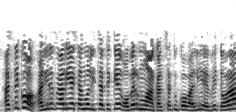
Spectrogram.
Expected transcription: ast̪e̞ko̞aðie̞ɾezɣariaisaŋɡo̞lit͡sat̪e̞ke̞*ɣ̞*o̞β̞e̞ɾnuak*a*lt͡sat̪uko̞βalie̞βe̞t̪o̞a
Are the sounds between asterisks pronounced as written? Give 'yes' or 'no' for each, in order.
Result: yes, yes

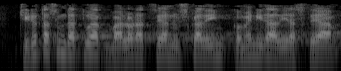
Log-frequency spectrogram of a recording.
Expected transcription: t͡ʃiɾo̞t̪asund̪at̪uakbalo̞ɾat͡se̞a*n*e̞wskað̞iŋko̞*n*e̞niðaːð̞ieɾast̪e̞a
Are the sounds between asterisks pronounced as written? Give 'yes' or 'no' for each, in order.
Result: yes, no

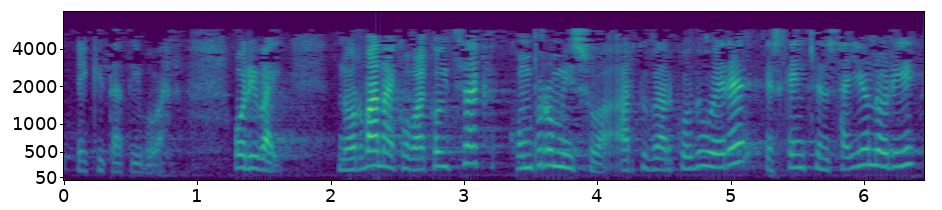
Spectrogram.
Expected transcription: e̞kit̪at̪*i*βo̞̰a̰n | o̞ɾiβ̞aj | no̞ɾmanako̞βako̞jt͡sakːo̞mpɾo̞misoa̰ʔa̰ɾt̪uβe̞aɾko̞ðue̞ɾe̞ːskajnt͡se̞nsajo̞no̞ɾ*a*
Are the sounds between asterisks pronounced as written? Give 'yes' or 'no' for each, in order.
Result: yes, no

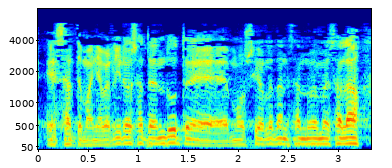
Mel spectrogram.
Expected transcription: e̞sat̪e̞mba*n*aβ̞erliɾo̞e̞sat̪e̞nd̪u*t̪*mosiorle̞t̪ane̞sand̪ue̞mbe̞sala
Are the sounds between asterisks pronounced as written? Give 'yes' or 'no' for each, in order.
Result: no, yes

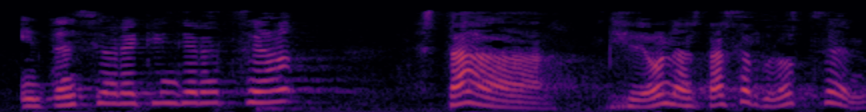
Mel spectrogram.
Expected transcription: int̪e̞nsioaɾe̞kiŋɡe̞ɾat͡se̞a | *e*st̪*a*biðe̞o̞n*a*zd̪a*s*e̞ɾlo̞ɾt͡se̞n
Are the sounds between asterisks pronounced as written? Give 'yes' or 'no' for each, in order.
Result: yes, yes, yes, yes

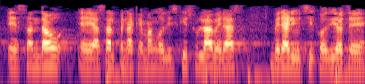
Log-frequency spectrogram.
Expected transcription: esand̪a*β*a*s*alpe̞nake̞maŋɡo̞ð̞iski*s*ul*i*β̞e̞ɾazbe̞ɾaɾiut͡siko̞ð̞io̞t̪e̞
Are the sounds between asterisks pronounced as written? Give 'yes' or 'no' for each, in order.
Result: no, yes, yes, no

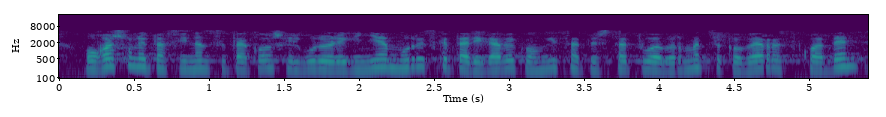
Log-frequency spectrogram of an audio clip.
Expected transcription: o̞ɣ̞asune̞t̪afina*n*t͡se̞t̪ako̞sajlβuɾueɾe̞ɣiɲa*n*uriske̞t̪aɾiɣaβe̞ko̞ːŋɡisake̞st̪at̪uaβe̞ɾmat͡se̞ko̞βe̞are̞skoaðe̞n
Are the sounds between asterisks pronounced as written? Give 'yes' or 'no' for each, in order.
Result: yes, no

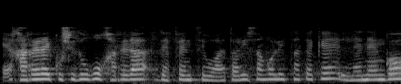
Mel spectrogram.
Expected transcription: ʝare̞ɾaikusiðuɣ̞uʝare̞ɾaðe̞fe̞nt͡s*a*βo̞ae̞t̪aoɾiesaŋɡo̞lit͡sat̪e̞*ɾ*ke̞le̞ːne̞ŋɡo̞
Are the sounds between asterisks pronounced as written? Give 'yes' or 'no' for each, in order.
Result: no, no

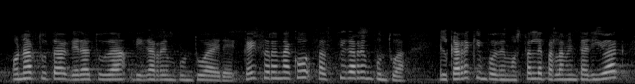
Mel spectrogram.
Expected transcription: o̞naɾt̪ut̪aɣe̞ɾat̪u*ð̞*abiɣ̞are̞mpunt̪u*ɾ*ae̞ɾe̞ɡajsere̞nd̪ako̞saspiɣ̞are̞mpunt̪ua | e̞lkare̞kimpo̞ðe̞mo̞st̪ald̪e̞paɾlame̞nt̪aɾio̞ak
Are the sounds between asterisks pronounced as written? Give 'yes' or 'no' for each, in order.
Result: yes, no

